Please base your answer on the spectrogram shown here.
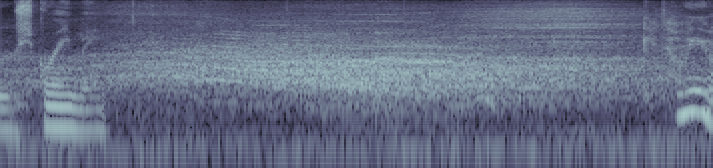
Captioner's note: men screaming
